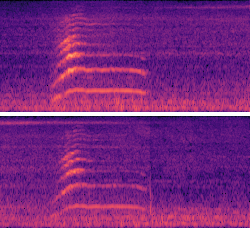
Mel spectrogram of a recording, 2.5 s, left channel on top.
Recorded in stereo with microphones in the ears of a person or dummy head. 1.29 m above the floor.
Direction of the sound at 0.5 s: 25° left (ahead or behind).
